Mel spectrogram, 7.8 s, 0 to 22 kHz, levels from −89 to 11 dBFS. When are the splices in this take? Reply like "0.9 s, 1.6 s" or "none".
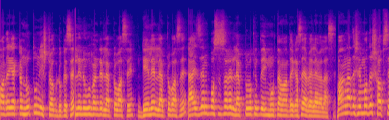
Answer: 1.5 s, 3.6 s, 6.6 s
